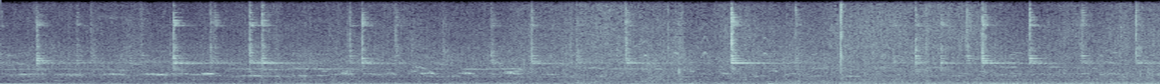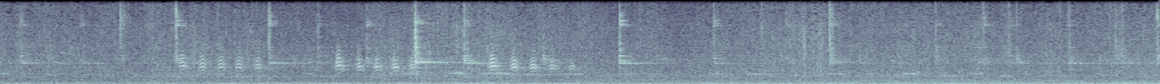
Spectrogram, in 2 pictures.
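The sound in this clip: Fishing boat casting off and motoring out: a steady low engine drone with a tonal hum that grows slightly louder partway through and runs continuously to the end.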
